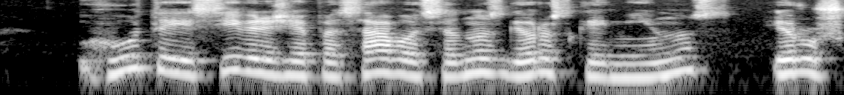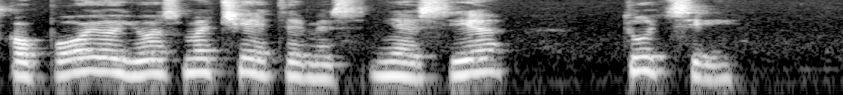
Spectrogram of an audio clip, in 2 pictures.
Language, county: Lithuanian, Utena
